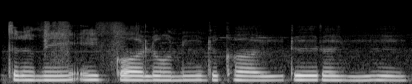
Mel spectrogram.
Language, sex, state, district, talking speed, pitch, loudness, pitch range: Hindi, female, Madhya Pradesh, Bhopal, 115 wpm, 200 Hz, -15 LUFS, 195-205 Hz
